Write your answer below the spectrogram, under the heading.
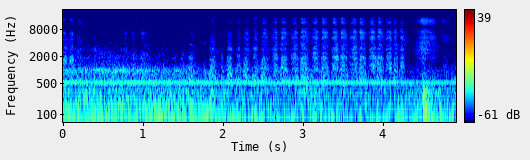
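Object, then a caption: Felt-tip marker on a stack of paper pages. A felt-tip Sharpie marker rubs back and forth across a thick stack of white paper coloring-book pages lying flat on a cloth surface, while the other hand holds the pages. Soft, steady scratchy strokes repeat in a quiet rhythm over a faint constant hum, and a brief louder bump lands near the end.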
